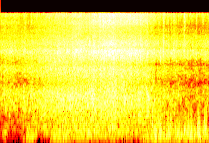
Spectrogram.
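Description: Ocean waves at the shore rush in a steady, loud wash, with surging swells and rough wind-like roar throughout, no speech heard.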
